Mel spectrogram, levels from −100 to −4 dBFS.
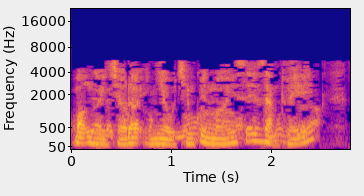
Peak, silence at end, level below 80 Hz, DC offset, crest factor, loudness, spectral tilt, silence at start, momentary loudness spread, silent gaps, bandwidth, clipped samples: -4 dBFS; 0.05 s; -48 dBFS; under 0.1%; 18 dB; -22 LUFS; -9.5 dB/octave; 0 s; 4 LU; none; 5.8 kHz; under 0.1%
